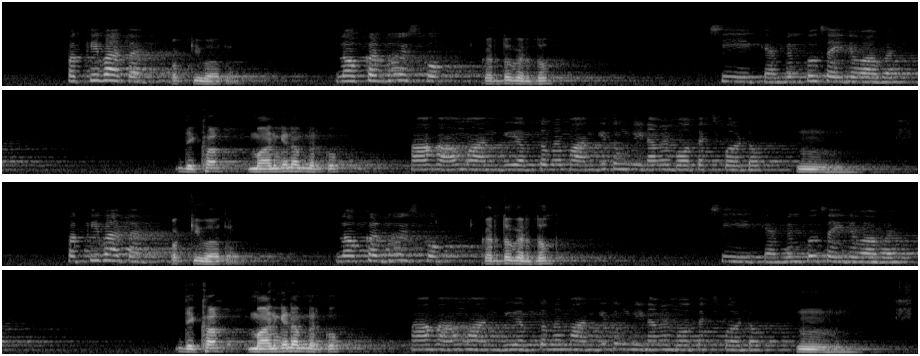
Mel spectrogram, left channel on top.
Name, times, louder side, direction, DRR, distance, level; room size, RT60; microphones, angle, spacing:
voice 1, 0.7-1.4 3.3-4.4 7.1-9.0 13.2-16.8, left 2 dB, 50° left, 0 dB, 1.5 m, -30 dB
voice 2, 1.7-2.4 4.8-5.5 10.9-12.6 17.1-17.7, right 3 dB, 30° right, 15 dB, 0.6 m, -23 dB
26.0 x 25.5 x 7.7 m, 2.4 s
head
